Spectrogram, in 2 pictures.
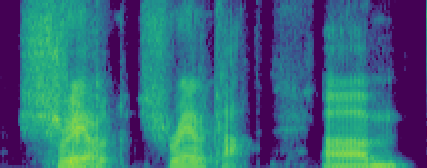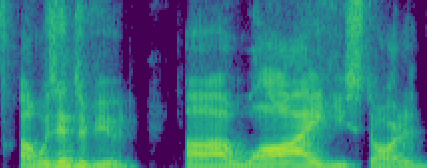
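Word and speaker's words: Świerkot: Schwerkot.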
